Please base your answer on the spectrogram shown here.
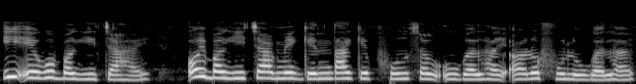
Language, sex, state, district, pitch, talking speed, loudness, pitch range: Hindi, female, Bihar, Darbhanga, 260 Hz, 195 wpm, -14 LUFS, 235-280 Hz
